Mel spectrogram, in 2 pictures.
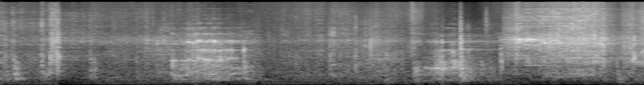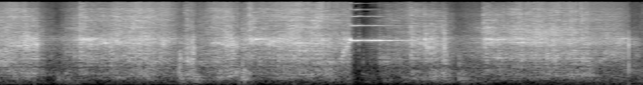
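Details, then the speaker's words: Hand planing an interlocked, rippled hardwood classical guitar fingerboard blank: hissing strokes with brief high squeaks from the plane sole. This is normal; no soap or lubricant is used, to avoid contaminating glue joints. "as you hear it squeak you'd be tempted to put soap onto the bottom of your plane or anything like that"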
